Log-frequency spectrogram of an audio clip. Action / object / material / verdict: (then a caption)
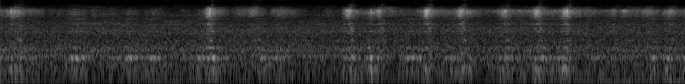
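scrape / graphite pencil on a sheet of drawing paper / paper / none. A black mechanical pencil held in the fingertips shades and sketches with graphite across a single thin sheet of drawing paper lying flat on a grey desk. A soft, steady scratching hiss runs throughout, with brighter, sharper stroke accents standing out at irregular intervals.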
